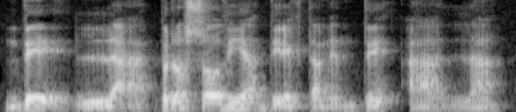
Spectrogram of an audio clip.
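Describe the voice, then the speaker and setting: A fairly low-voiced man lectures on grammar in a loose, chatty way. His pitch swings widely as he stresses words, doubles back to correct himself and repeats key terms. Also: animated, extremely slow, fairly bright tone. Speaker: university lecturer. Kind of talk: informal university lecture.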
